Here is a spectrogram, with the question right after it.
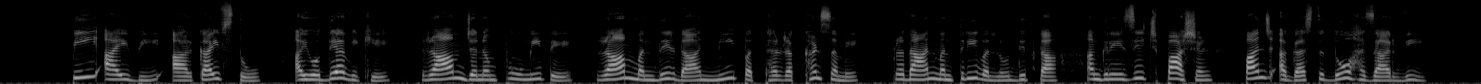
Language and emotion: Punjabi, neutral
